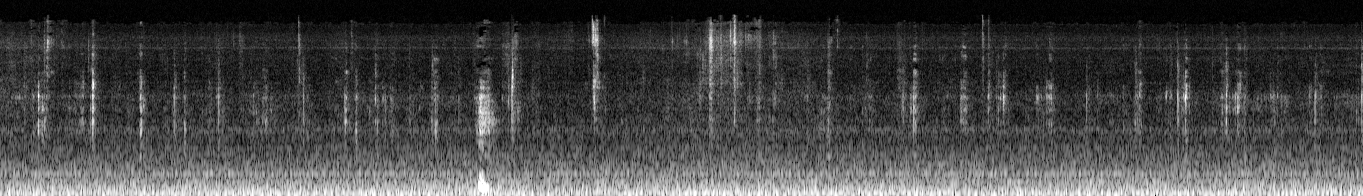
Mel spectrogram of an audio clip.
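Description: A man biting into and chewing a burger with his mouth closed: many small, soft clicks of chewing over a steady low hum. A short hum in his throat, falling in pitch, comes about five seconds in.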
